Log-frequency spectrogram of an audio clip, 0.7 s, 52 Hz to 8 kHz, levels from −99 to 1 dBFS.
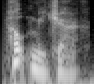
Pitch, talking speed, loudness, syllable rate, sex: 120 Hz, 255 wpm, -20 LUFS, 5.3 syllables/s, male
